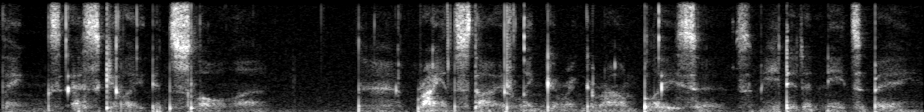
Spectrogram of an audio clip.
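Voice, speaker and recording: A person whispering scary first-person stories in a hushed, unvoiced ASMR narration from start to finish. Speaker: storyteller.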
